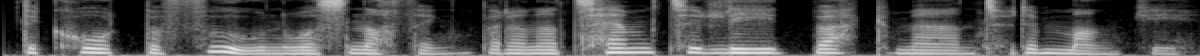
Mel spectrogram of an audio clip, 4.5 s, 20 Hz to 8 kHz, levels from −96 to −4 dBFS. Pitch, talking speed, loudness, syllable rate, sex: 185 Hz, 200 wpm, -23 LUFS, 4.5 syllables/s, female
